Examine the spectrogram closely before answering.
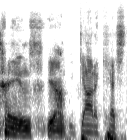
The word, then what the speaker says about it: Haynes: Hayes, just by the way it's spelled. It's Haynes, yeah.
